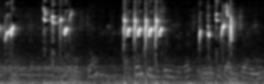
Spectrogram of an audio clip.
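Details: European goldfinch singing, offered for training birds: bright, twittering bursts of quick, varied notes, some rising, in three separate phrases with short pauses between them.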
